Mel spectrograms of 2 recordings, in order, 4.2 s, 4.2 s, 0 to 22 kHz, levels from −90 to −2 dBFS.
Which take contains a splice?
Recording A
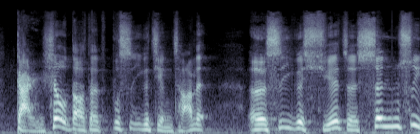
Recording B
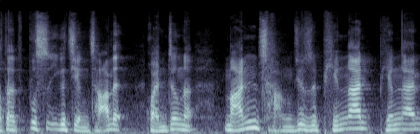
B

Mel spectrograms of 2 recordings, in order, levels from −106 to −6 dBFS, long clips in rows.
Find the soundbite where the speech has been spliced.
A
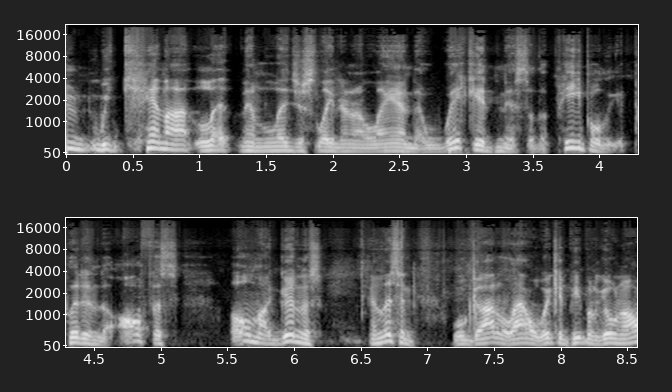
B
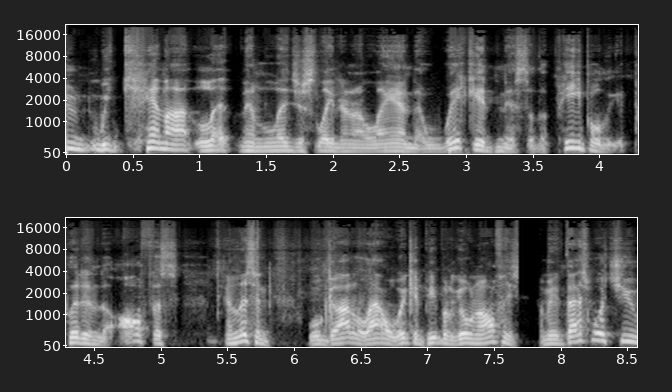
B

